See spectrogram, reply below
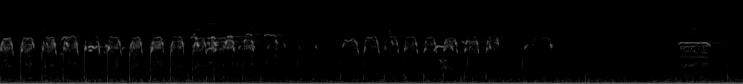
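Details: Osprey alarm calling at a nest in Latvia, evening of 19 July 2017, as the male lands with a living fish. A dense string of sharp whistles, then a shorter cluster and a few isolated notes before silence.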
